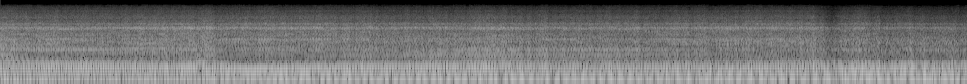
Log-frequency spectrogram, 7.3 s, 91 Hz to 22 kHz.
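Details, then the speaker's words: V8 drag car at the track after new lifters, still cutting out around 6500–6800 rpm: high revs drop pitch abruptly twice; high-rpm cut out persists, cause unknown. "i used it to see if the if the car was going to cut out at the higher rpms like it's been doing and it did as you'll hear over and over in this video"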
